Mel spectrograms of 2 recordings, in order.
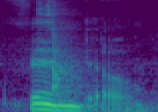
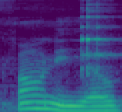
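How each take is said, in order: First: The word is said as fendo. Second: The word is said as fonio. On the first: This is how it is said in Mandinka. "in Mandinka it's pronounced fendo" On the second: This is how Americans say it. "That is the way the Americans pronounce it"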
